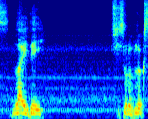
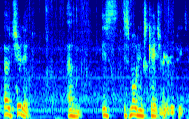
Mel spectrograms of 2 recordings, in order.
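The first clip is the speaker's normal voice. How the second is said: higher, eager shopkeeper voice; gushing shopkeeper lady; 6 semitones higher than usual. Acted. A game master voicing the shopkeeper greeting a visitor, high and eager. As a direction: play the delighted lady greeting her customer.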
